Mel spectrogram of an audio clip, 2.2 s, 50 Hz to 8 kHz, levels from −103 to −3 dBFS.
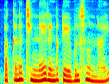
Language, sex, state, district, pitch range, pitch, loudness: Telugu, female, Telangana, Komaram Bheem, 185-210 Hz, 195 Hz, -12 LUFS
